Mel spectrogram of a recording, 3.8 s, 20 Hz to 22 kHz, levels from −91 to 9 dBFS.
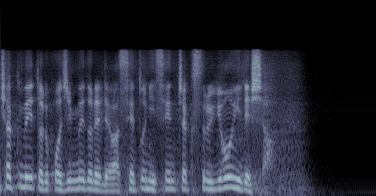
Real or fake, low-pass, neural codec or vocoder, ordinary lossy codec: fake; none; codec, 16 kHz, about 1 kbps, DyCAST, with the encoder's durations; none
